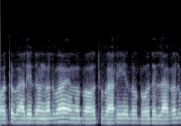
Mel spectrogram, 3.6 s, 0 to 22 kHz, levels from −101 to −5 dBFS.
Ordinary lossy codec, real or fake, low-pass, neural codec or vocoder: none; fake; 7.2 kHz; codec, 16 kHz, 4 kbps, FreqCodec, larger model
